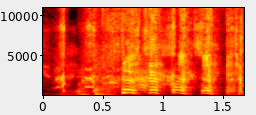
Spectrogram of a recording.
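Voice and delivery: bursting out in a high shriek of laughter; a big squealing laugh; loud high laugh. Real, not acted.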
